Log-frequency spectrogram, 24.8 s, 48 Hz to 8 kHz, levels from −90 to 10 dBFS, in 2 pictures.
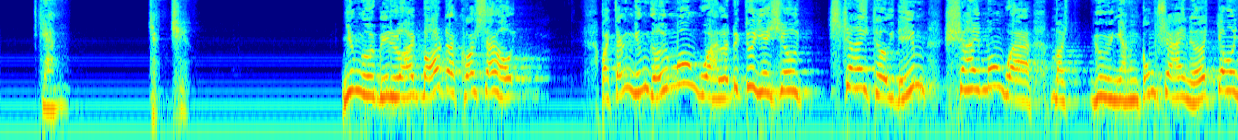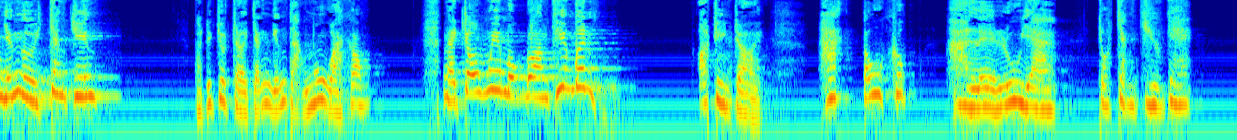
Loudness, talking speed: -20 LUFS, 160 wpm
